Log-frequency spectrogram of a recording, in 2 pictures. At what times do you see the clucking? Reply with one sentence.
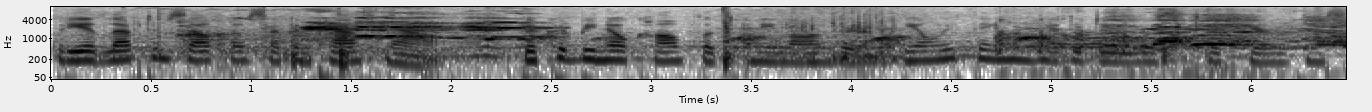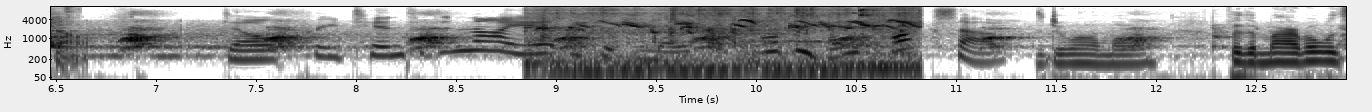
The clucking can be heard from 0.6 to 2.6 s, from 4.7 to 6.6 s and from 8.8 to 10.8 s.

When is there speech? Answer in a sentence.
The speech can be heard from 0.0 to 12.9 s.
